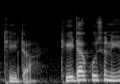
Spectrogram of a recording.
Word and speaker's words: theta: Pronunciation क्या होता है इसका, थीटा, THETA, थीटा।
